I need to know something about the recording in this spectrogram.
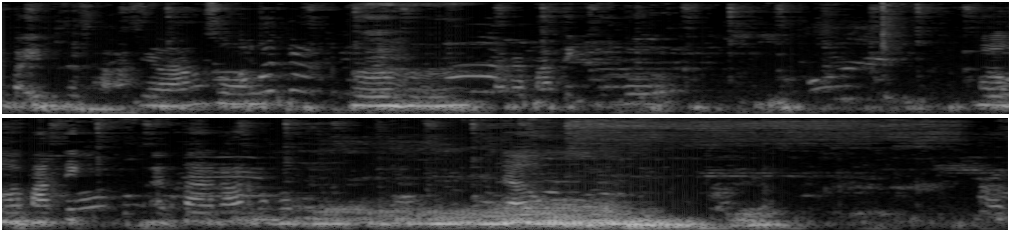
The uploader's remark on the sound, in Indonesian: di perjalanan pulang dari rumah nenek, ditemani dua bocah dengan backsound YouTube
